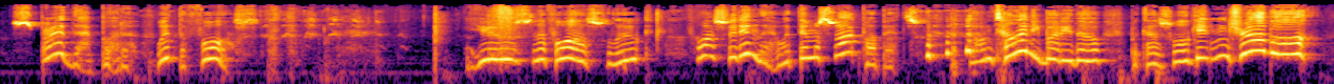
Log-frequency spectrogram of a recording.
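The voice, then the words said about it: Cartoon character voice, creepy old man. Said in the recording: “I only like doing Herbert. ... Your Herbert is nuts.”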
